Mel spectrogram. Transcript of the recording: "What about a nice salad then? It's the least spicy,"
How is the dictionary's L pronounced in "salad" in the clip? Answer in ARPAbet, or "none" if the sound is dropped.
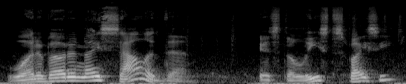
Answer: L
